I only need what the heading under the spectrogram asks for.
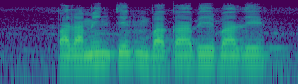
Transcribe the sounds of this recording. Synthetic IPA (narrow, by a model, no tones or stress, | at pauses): pʼalamɛn̩tʼɛŋ̩bakʼaɓɛɓalɪ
